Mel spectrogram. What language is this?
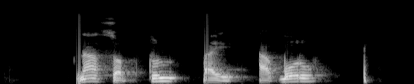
Mbum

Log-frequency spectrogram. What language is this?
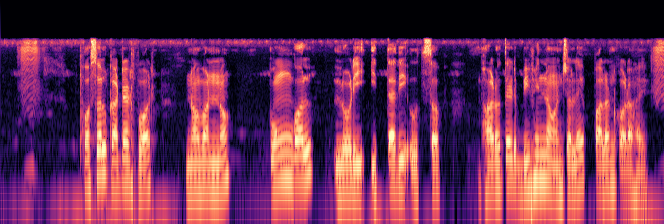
Bangla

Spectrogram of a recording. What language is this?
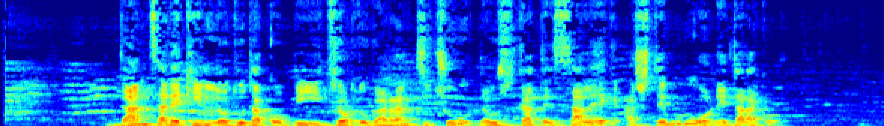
Basque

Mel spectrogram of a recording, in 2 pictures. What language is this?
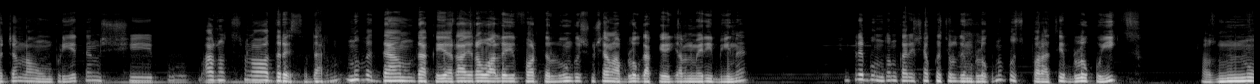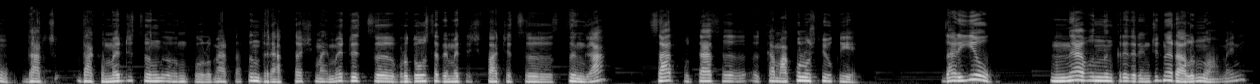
Romanian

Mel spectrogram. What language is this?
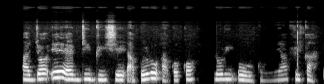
Yoruba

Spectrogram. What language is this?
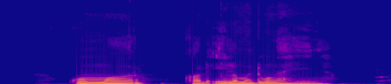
Luo (Kenya and Tanzania)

